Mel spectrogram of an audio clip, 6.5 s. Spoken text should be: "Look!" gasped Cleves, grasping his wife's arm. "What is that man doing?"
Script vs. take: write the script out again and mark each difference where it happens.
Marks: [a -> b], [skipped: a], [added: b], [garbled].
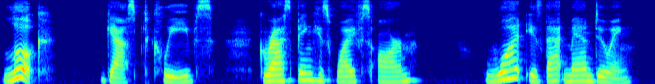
"Look!" gasped Cleves, grasping his wife's arm. "What is that man doing?"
